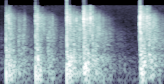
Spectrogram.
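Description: Five loud, sharp gunshots ring out in an irregular burst on a street outside a café-restaurant in Manhattan, New York, each crack trailing off in a short echoing decay, with no voices present.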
